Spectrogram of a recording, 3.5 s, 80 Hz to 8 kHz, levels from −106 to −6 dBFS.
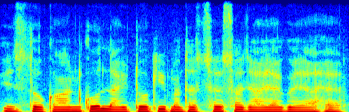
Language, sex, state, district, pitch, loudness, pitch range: Hindi, male, Jharkhand, Ranchi, 150 Hz, -15 LUFS, 145-155 Hz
